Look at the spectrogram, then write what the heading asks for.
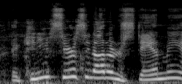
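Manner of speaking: begging to be understood; desperate plea. Retold or imitated.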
